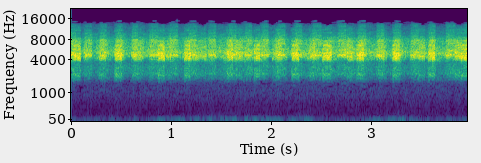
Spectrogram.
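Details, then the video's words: Cicadas singing in midsummer in a Greek pine forest: a dense, continuous high buzzing chorus that pulses steadily about every half second, with no other sounds. "Cicadas singing in midsummer"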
